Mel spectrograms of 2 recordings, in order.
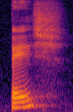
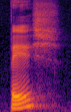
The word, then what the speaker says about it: peix: When we have these two letters together, be it at the end or in the middle of a word, it becomes a sh sound, like in she, for example.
